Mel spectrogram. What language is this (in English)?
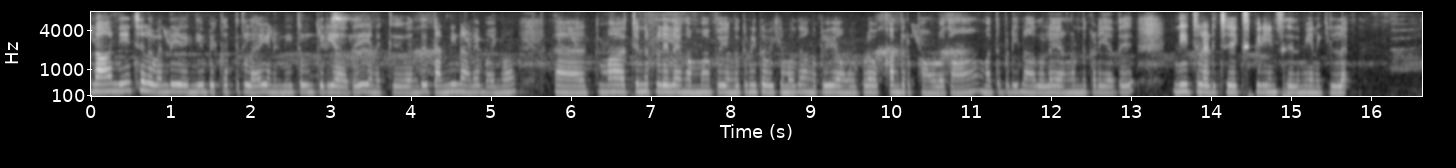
Tamil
